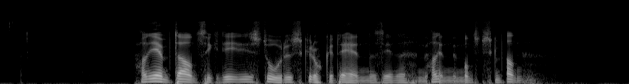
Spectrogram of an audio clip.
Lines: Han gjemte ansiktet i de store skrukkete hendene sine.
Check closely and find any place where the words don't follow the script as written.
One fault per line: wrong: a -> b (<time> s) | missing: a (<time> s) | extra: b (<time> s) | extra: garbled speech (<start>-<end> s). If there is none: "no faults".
extra: garbled speech (4.2-5.2 s)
